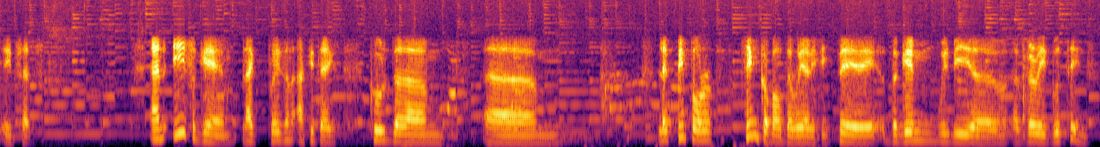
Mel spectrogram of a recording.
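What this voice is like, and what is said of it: Foreign accent, sick-sounding voice. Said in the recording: “I'm sick and I'm very sorry for my accent.”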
